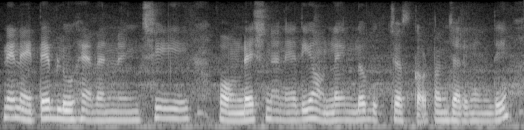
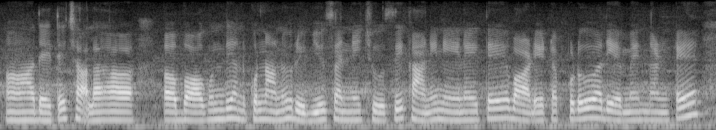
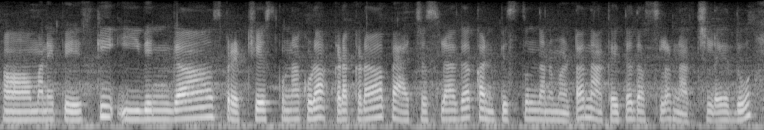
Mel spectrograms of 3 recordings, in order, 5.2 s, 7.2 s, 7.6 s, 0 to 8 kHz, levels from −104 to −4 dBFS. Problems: constant background noise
